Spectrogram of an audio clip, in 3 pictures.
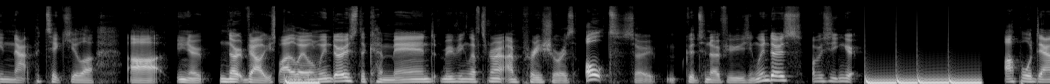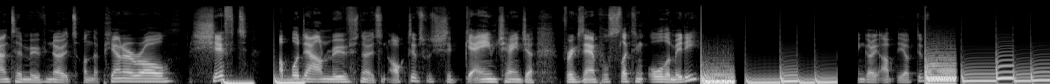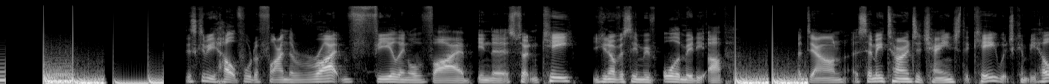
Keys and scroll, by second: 3.9 super+Right, 8.5 Down, 8.8 Up, 9.4 Down, 12.6 shift+Down, 16.4 super+a, 17.1 shift+super+a, 17.4 shift+super+Up, 17.8-20.7 typing, 19.6 shift+Up, 21.3 shift+Down, 22.0 shift+space, 28.2 Up, 28.6 Down.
